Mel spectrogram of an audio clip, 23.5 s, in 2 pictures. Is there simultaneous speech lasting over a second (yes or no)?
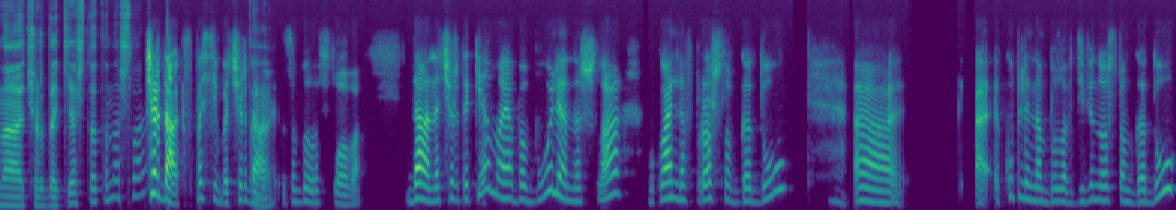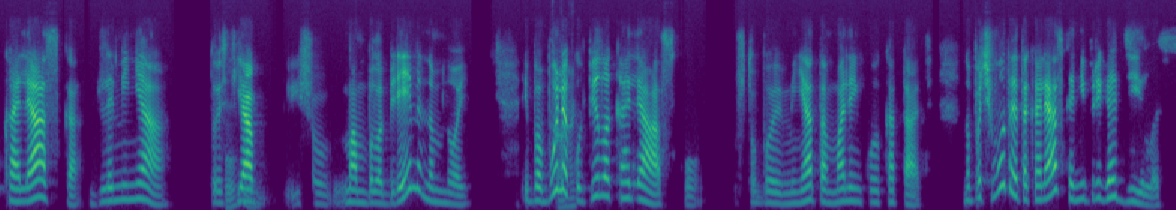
no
